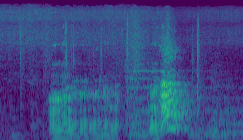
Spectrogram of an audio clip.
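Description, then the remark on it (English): A dog wearing a priest's collar barks in two loud, drawn-out, tonal outbursts, the first longer and steadier, the second rising sharply, with no one talking. “A dog wearing a priest's collar.”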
